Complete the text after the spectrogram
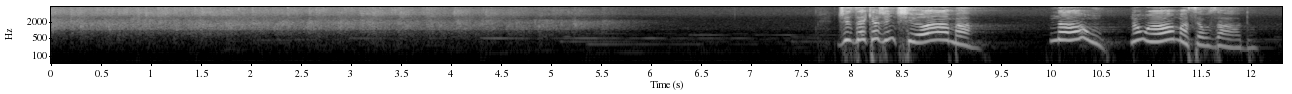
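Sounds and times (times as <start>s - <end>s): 
audience applause: 0.0s - 5.9s
speech: 7.9s - 9.4s, 10.1s - 12.1s.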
